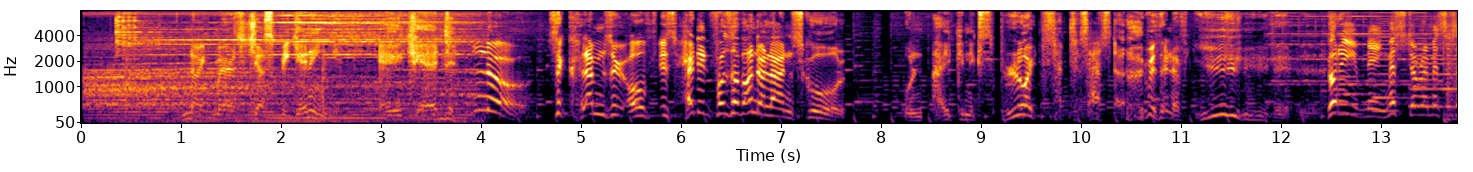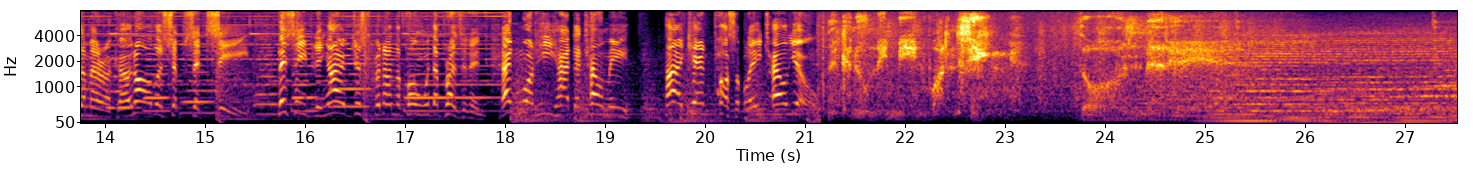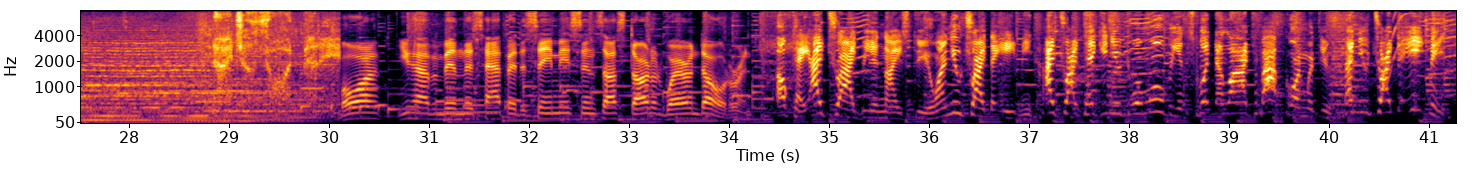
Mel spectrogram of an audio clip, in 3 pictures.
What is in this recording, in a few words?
animation, voiceover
